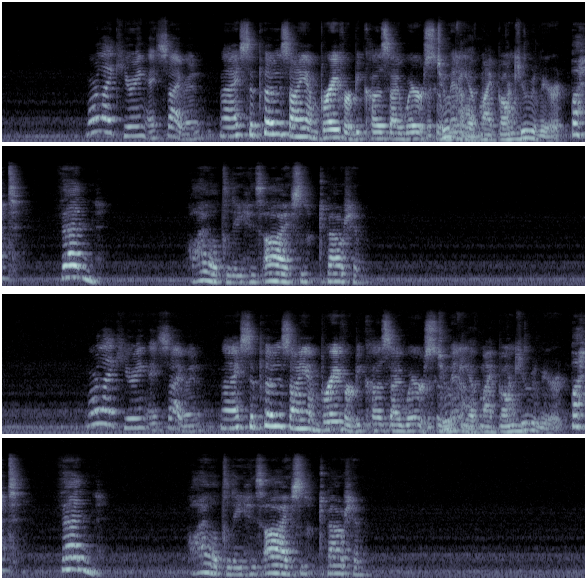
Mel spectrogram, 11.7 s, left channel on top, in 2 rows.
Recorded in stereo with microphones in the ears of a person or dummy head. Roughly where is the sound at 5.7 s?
Centre.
